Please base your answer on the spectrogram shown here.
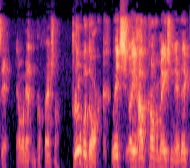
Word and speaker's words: Troubadork: Troubadork, which I have confirmation it is Troubadork. The K isn't silent. No funny business. Is the T not silent? I would have thought the T was silent. No, there's no silent letters and no invisible letters.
